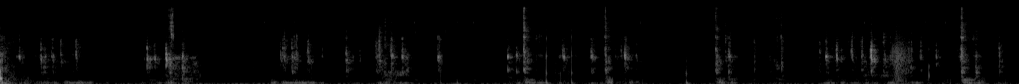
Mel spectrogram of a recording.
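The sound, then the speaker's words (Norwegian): Rapid, uneven clicking of keys on a computer keyboard, in bursts with brief pauses, no voices present. “Jeg har tastaturet ditt godt.”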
